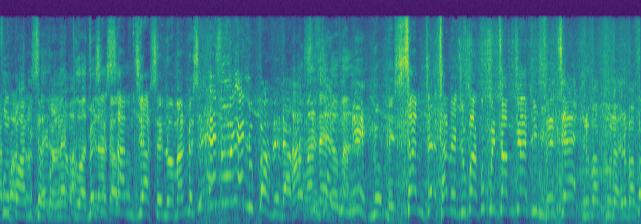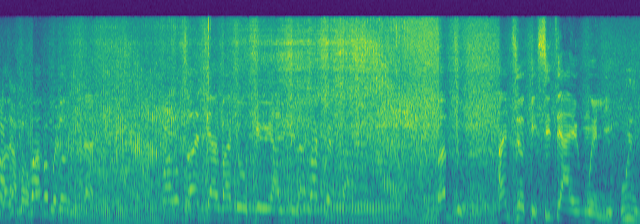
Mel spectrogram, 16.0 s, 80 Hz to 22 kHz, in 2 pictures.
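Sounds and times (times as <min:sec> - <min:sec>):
motorcycle engine passing by: 0:03.8 - 0:14.8.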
